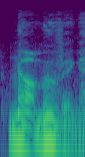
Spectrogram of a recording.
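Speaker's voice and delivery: ordinary delivery, nothing marked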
